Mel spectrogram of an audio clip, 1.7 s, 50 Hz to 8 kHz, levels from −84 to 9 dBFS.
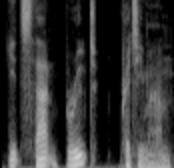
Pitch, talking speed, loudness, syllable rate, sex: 95 Hz, 140 wpm, -19 LUFS, 5.0 syllables/s, male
